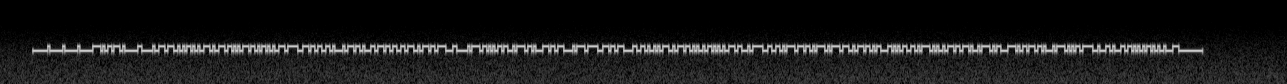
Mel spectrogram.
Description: RTTY (50 baud, 450 Hz shift), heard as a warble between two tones, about 2050 Hz centre. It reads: VANDAAR DAT IK U IN OVERLEG MET MIJN FRACTIE EEN BRIEF HEB GESTUURD.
